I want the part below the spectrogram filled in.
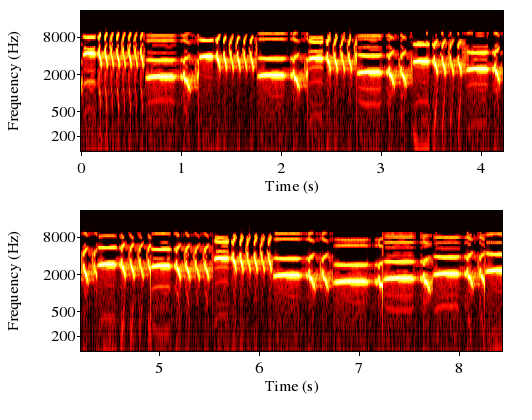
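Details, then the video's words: Talking pet bird singing on request for a happy song, a continuous run of rapid buzzy trilled bursts alternating with clear whistled notes and short upward slides, repeated over and over at a steady lively pace. "Talking Larry the Bird thinks today is a happy day"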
